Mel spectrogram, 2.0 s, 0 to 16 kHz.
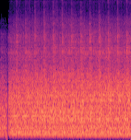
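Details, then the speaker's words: International Harvester TD20E bulldozer (13.0 L DVT800 V8 diesel, 200 HP) rescued from scrap, started without ether, good oil pressure, idle dropped down. Even, steady idle with a smooth low beat and no knocks or misses; normal idle. "let it idle minute yeah you should be able to drop that right down I think right yeah [Music] oh wait oh yeah there we go right there oh man is was perfect"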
